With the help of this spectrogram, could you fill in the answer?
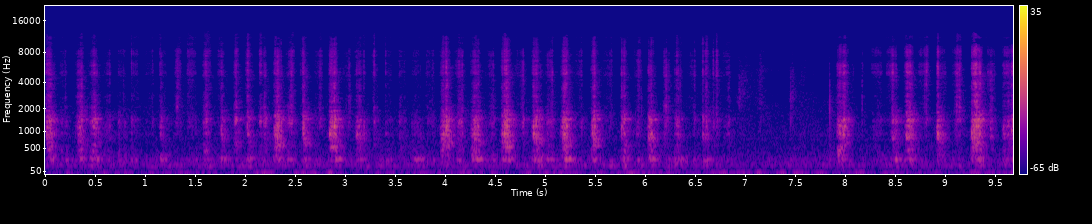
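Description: A wooden stylus scratches fine hatching lines into a black scratch art paper sheet on a table, near the mane and the left edge. Many quick, uneven strokes make a dry, bright scratching and rasping sound with a thin papery rub between them. There is a brief quieter stretch near the end before the strokes pick up again.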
